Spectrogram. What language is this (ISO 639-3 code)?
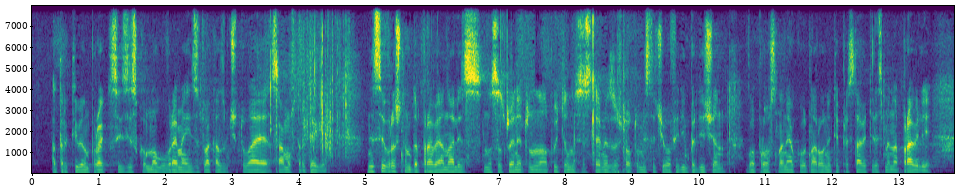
bul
